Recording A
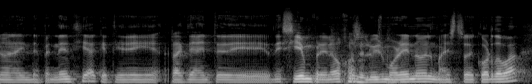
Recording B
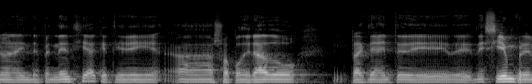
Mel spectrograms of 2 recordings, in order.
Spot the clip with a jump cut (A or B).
A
